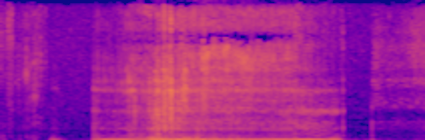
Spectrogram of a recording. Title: Chocolate Labrador puppy snoring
